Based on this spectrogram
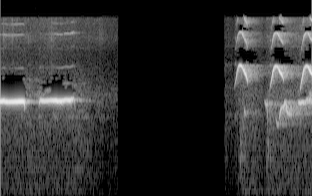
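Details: White-rumped shama in forest giving lure song: a long clear level whistle, a short silence, then quick high chirped notes over lower whistles.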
